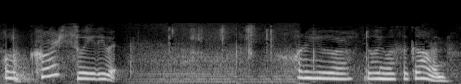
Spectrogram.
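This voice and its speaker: High-voiced, anxious, scheming wife. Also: female voice, expressive, takes it slowly, darkish tone. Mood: nervous, feigned innocence. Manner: hesitant, anxious, wheedling. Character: scheming unfaithful wife, frightened and pleading. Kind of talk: 1970s radio drama acting. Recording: dull lo-fi radio broadcast, faint noise.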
